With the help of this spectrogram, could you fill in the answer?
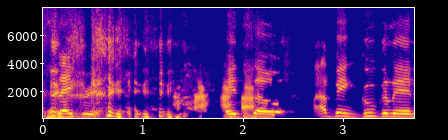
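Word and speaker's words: Cécred: I said Secret, but Sacred. It's spelled weird with a C. It's not your fault. It's Sacred.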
